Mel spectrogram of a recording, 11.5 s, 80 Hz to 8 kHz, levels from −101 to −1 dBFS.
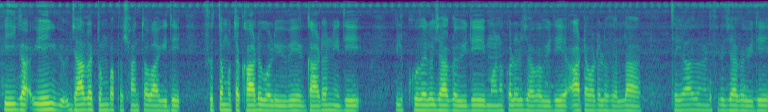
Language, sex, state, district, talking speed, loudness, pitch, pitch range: Kannada, male, Karnataka, Dharwad, 120 wpm, -21 LUFS, 135 Hz, 130-140 Hz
